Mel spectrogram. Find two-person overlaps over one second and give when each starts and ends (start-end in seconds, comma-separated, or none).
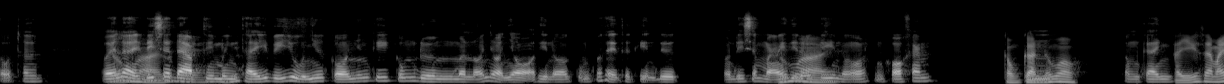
1.1-2.4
